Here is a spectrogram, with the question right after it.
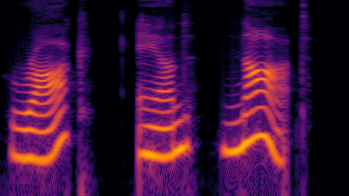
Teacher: the letter O has an AA sound as in the words rock and not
